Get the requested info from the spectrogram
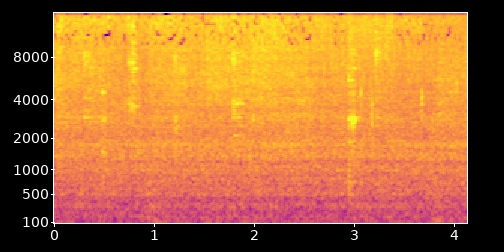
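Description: Butternut squash and fried onion sizzling in a small pot while a metal spoon stirs them, with light scrapes of the spoon against the pot and one sharper click about three seconds in.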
